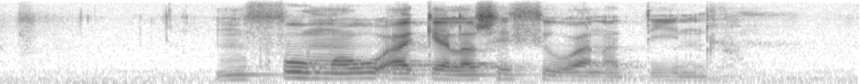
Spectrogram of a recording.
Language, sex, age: Tsonga, male, 25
